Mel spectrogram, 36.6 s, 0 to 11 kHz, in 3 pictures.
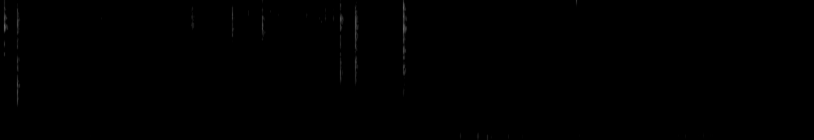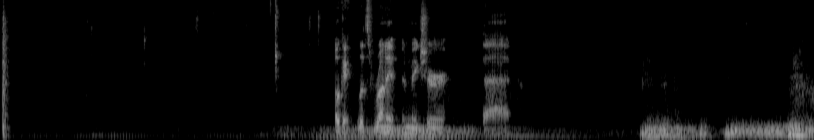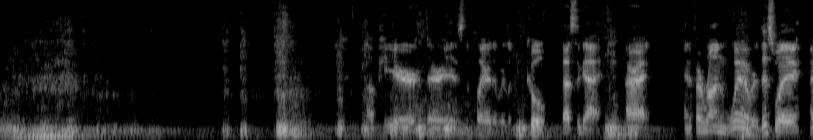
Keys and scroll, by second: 0.0-0.5 typing, 2.1-7.4 typing, 19.2-20.9 typing, 29.0-31.5 typing, 35.2-35.9 typing.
